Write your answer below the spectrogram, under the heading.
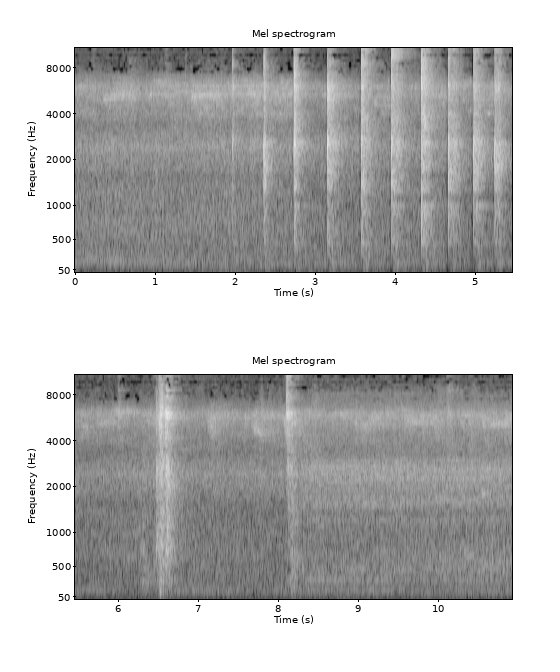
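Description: Balance weight being hammered onto the rim of a truck/bus wheel on a wheel balancer: a run of about nine sharp metal taps, roughly three a second, followed about a second later by a single heavier thump.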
